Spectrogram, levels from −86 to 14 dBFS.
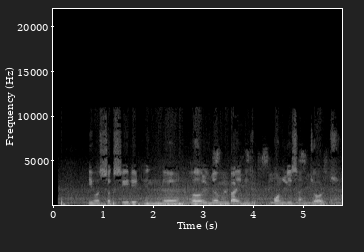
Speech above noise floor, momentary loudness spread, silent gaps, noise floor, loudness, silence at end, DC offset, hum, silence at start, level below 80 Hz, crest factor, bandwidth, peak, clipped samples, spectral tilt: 20 dB; 14 LU; none; -44 dBFS; -24 LUFS; 0 s; under 0.1%; none; 0.15 s; -46 dBFS; 20 dB; 10.5 kHz; -4 dBFS; under 0.1%; -7 dB/octave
